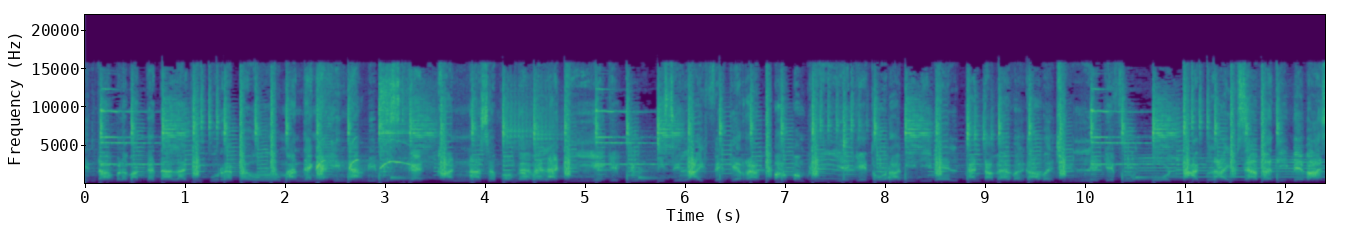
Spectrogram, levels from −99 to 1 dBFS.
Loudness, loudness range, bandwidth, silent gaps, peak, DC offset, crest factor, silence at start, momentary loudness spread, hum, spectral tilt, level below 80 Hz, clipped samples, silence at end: -25 LUFS; 2 LU; 16.5 kHz; none; -8 dBFS; under 0.1%; 20 dB; 0 s; 5 LU; none; 7.5 dB/octave; under -90 dBFS; under 0.1%; 0 s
